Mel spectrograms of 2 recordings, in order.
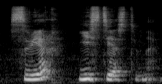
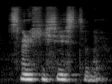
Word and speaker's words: сверхъестественное: Твердый знак connects the affix сверх with the rest of the word, so we can pronounce two words together, сверхъестественное. And without твердый знак, it would sound like сверхъестественное. And it's not even a word.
